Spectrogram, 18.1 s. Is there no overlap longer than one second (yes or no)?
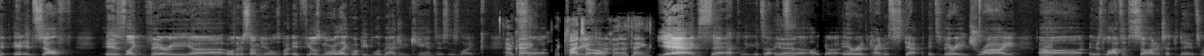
no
